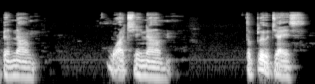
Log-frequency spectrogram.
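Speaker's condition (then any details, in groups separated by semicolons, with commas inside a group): Multiple sclerosis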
